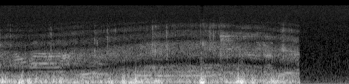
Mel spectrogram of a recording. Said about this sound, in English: These are the sounds of Pacific Avenue in the last week or two, interviews and simply candid sound bites we took off the streets.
